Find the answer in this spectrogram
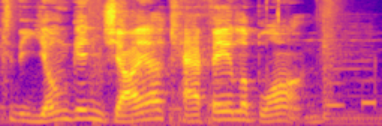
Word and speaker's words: Leblanc: the yongen Jaa Cafe leblan I've been always saying LeBlanc but it's actually leblan again like pronunciation overrated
